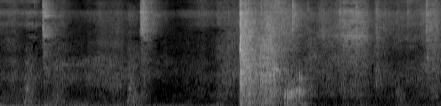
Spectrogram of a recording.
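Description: Handling noises from eating a seafood boil at the table: a few light clicks, then a louder crackling rustle about two and a half seconds in, as crab shells and paper napkins are worked.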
